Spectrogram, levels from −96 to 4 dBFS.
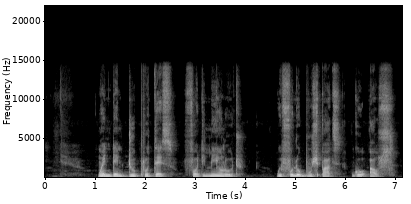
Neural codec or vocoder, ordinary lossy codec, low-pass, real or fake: none; none; 14.4 kHz; real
